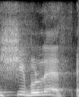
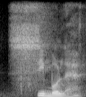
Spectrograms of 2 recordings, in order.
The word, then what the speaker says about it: shibboleth: You know, say shibboleth, and then the Ephraimite says sibboleth. They just couldn't speak that way. He couldn't pronounce it right.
